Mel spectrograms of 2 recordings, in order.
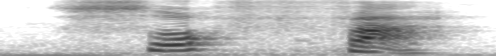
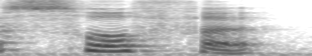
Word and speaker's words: sofá: Sofá. Se eu tiro o acento do sofá, fica sofa.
